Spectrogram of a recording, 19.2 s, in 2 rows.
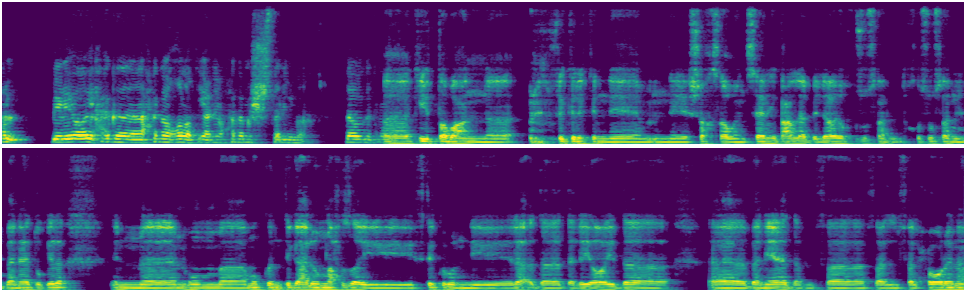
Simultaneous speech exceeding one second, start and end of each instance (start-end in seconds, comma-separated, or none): none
